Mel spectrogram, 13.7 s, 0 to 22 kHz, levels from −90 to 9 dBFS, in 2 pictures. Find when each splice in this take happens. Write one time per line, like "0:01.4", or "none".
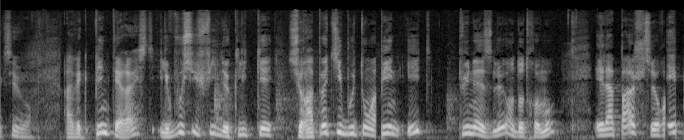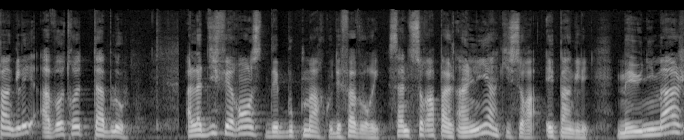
0:03.8
0:06.6
0:11.4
